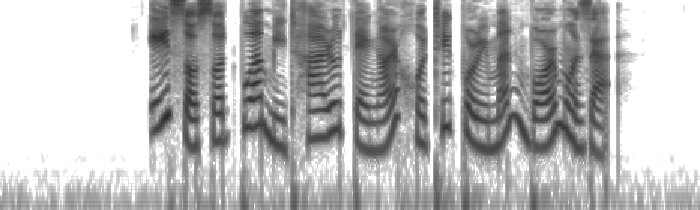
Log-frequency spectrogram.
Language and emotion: Assamese, happy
